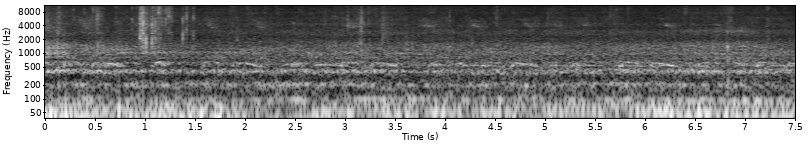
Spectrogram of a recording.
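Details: Bees swarming under a green pergola on a terrace on a hot summer afternoon, sheltering from the heat; a dense, steady droning buzz with layered low tones holding evenly throughout, many insects humming at once.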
